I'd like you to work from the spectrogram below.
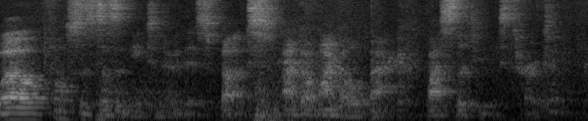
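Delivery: hushed, secretive whispered voice. Leaning in to tell another character a secret in character: whispering. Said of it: "It was a whisper".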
